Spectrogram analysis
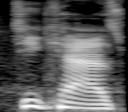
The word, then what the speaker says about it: TCAS: TCAS rhymes with Sarkaz.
